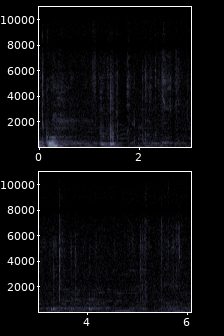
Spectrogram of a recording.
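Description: Trading cards slide and tap on a tabletop.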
